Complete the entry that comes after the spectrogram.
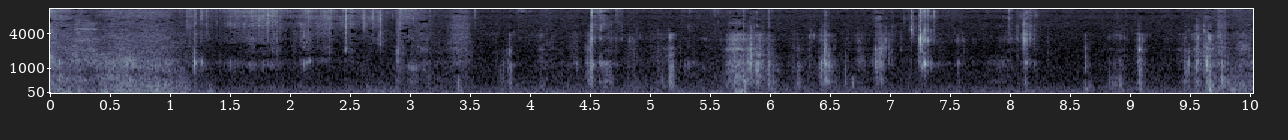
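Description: Faint, close-miked chewing of a mouthful of burger: irregular soft mouth clicks and smacks, a few of them sharper.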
